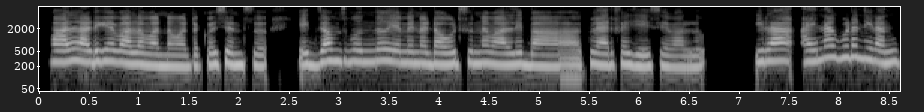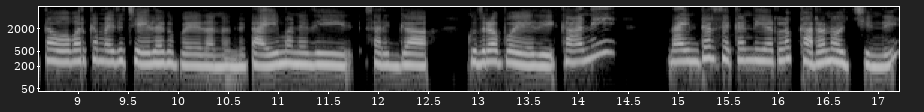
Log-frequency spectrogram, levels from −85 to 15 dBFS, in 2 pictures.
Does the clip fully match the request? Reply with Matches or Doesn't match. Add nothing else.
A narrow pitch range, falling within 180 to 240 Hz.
Doesn't match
